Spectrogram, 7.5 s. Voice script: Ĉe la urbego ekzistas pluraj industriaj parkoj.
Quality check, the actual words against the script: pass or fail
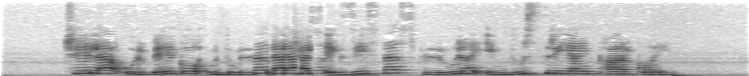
fail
